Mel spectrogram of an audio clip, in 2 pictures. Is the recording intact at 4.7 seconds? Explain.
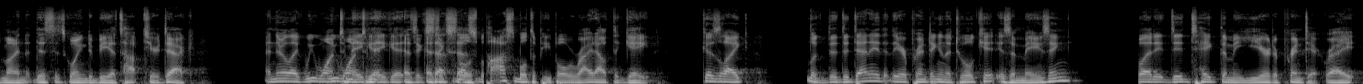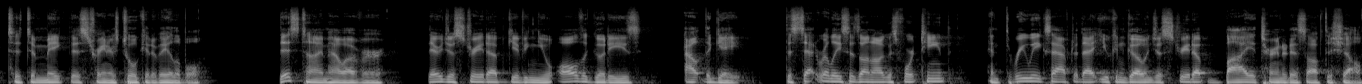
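No. A doubled audio track runs from 3.27 to 4.83 s, between "they're like we" and "to people right out". The speech is likely captured twice, so a second full-band copy at about equal loudness trails roughly a fifth of a second behind, with no room colour, starting and stopping abruptly.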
